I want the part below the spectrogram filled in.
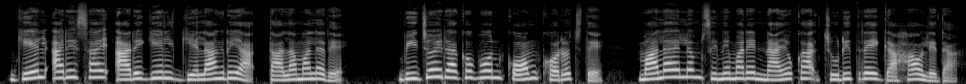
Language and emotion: Santali, neutral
